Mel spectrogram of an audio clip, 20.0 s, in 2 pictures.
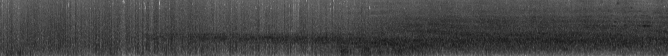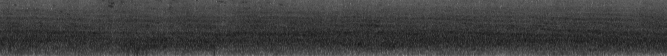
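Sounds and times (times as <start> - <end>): train wheels running on rails: 0.0 - 20.0.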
